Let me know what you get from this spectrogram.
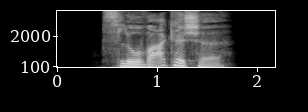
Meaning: inflection of slowakisch: 1. strong/mixed nominative/accusative feminine singular 2. strong nominative/accusative plural 3. weak nominative all-gender singular
- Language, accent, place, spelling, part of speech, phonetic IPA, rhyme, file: German, Germany, Berlin, slowakische, adjective, [sloˈvaːkɪʃə], -aːkɪʃə, De-slowakische.ogg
